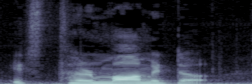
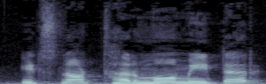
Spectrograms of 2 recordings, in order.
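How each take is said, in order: First: The stress is on the second syllable. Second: The stress is on the third syllable. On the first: The speaker calls it right. "I will stress here, because meter itself has two syllables" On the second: The speaker calls it wrong.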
